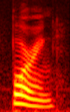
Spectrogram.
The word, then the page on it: boring: American English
